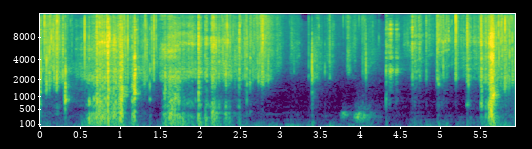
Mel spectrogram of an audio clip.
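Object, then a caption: Bar of soap carved with a metal blade. A metal blade carves and scrapes curls off a hand-held bar of dry, solid cream-white soap with a teal outer layer. Dry, bright crunching and scraping strokes come in quick bursts with short pauses between them, each dying away almost instantly.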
